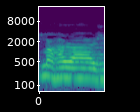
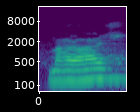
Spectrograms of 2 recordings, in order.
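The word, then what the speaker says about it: महाराज: brahmani what others tendency in english is to drop the sound h but it should be pronounced uh which maharaja is giving class tomorrow maharaja maharaja maharaja how do you write that in english there isn't any it's anyway it's not maharaj in in english you can do any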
